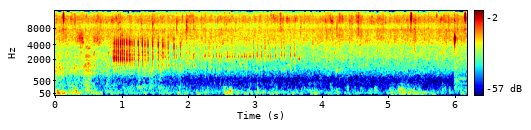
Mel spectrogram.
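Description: Heavy rain pours down in a storm.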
